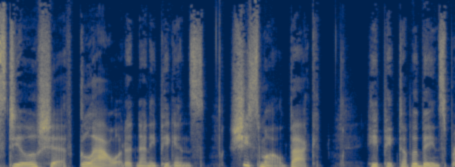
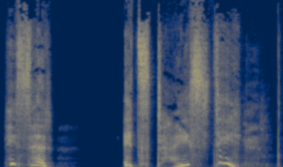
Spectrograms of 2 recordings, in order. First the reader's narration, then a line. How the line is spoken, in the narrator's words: stammered the translator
